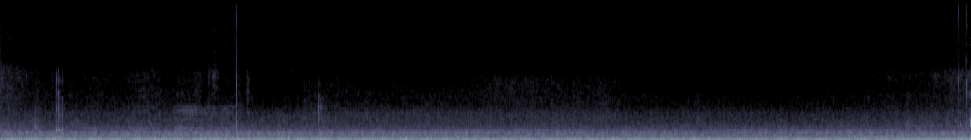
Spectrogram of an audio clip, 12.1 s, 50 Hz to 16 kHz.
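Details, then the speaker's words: Emerson 47641 48-inch antique ceiling fan, 10° blade pitch, speed coil from a 73648 desk fan, started on high: steady even low hum with faint whir and some motor harmonics while spinning up, no knocks or rubbing; normal. "let's go ahead and start it up on high has some crazy motor harmonics getting up to"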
